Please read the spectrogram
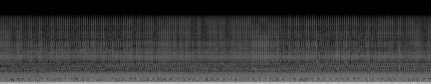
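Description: Steady electrical mains hum under an even hiss, with no other event; the hum and hiss run unchanged.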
